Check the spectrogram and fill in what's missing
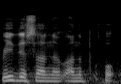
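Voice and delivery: ordinary delivery

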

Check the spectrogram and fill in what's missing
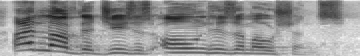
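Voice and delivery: normal talking voice

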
